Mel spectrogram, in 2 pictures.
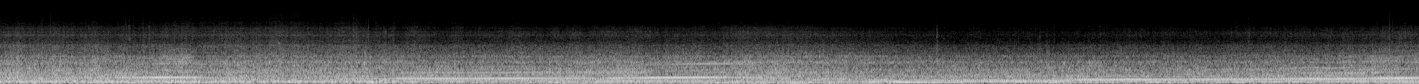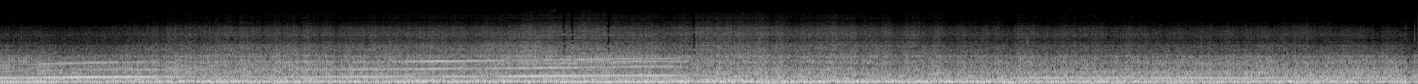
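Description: A car's engine, heard from inside the cabin, pulling hard in third gear around a race track. Its pitch sags for a couple of seconds about eight seconds in, then climbs steadily for about ten seconds as the car accelerates, drops off, and runs steady near the end.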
